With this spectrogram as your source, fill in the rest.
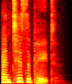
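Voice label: "anticipate", English; oxford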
